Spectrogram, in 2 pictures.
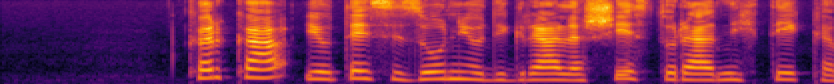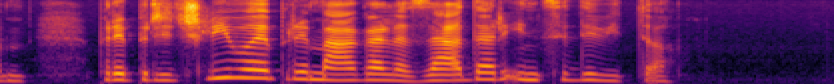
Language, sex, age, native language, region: Slovenian, female, 60+, Slovenian, Central Slovenia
